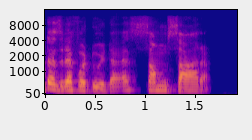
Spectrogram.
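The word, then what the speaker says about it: saṃsāra: This world, let us refer to it as samsara. Sansara. Actually, the anuswara should be pronounced as an, but sometimes in English it's written as samsara.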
